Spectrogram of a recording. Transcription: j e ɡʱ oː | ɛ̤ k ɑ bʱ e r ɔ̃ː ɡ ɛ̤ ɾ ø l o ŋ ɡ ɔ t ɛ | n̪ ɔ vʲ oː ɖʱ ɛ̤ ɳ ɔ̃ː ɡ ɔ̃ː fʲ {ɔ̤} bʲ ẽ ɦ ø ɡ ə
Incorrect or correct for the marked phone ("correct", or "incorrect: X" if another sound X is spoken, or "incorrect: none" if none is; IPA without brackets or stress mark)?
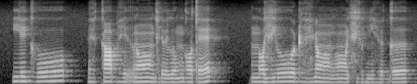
correct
